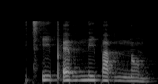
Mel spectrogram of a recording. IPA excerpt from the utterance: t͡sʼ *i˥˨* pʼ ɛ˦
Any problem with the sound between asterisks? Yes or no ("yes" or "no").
no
